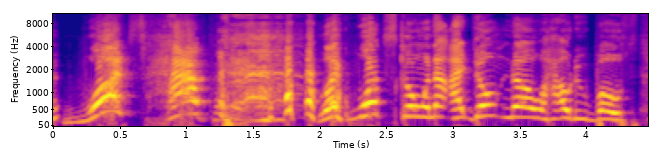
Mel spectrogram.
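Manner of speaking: very high comic squawk settling into a pleading rant; exasperated caller. Retold or imitated. Customer to a silent clerk about urgency, exasperated. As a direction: start in high-pitched mock disbelief, then ease down.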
